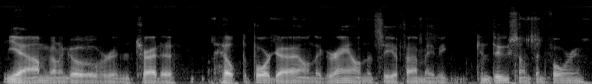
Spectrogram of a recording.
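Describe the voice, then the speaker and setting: A man with a very deep voice plays at a tabletop game, asking slow and careful questions. A faint noise hangs under his voice, with the odd click. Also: flat delivery, darkish tone. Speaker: player. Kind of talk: casual tabletop play.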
